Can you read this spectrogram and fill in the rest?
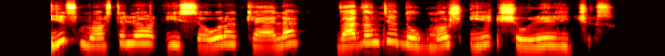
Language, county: Lithuanian, Klaipėda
